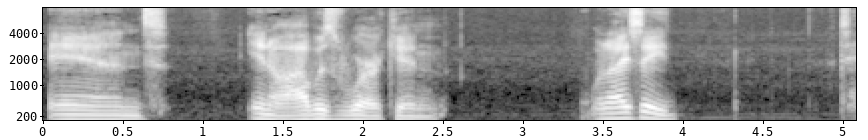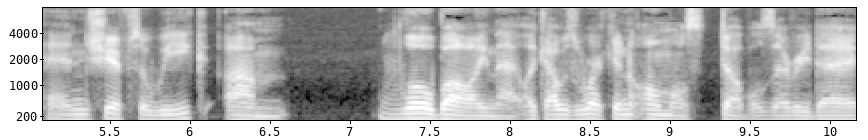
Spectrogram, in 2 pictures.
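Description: A man with a Boston accent speaks fairly slowly at a medium pitch, with long, frequent pauses and fairly even intonation. His tone is dark and mellow, and the sound is dry and close with no echo. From Lynn, Massachusetts (Boston area). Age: 30s. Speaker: tour manager and podcast host. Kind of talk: casual chat.

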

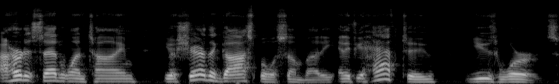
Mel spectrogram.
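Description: Over a silent background in a very clean recording, a man with a Texan accent speaks with lively intonation. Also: fairly high pitch for a man, moderate pace. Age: 60s. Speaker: company president. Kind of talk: interview.

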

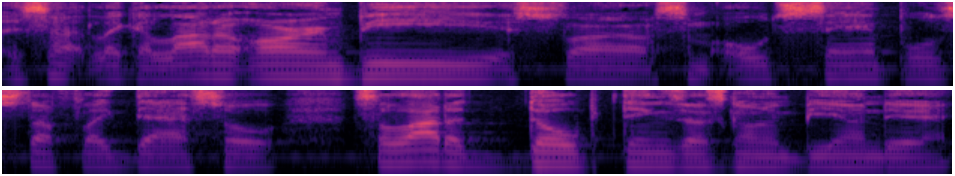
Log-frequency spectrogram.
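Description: Moderate pace and fairly even intonation in a normal speaking voice. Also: man, very clean recording, silent background. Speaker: rapper and poet. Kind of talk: casual interview chat.

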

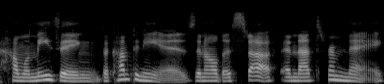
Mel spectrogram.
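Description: Against a quiet background comes an ordinary speaking voice with ordinary pitch variation. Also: woman. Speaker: podcast host. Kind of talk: casual chat.

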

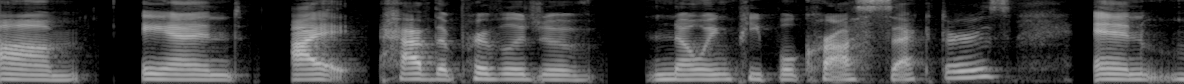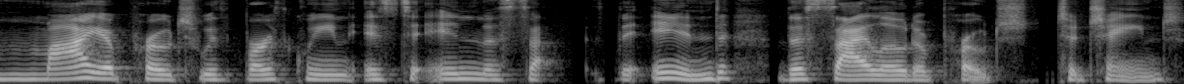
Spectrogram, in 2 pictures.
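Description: With a General American accent, a woman uses an unremarkable speaking voice, a fairly low pitch, and fairly even intonation at a fairly slow pace. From US West Coast (Oakland, California). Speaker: podcast host and nonprofit founder. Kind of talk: solo monologue podcast, casual. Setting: home recording, live with friends.

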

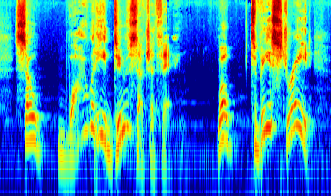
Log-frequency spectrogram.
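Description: A high-pitched male voice with very wide pitch swings, over music in the background. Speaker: true crime YouTuber. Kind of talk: true-crime narration. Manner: solemn, measured, serious storytelling tone; casual, direct asides to viewers.

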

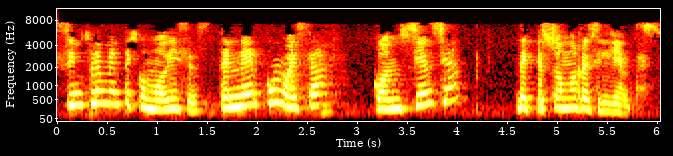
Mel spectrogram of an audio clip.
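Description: Very slowly, a woman speaks in a high voice with very wide pitch swings. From Mexico, Torreón. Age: 30s. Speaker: psychotherapist. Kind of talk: interview.

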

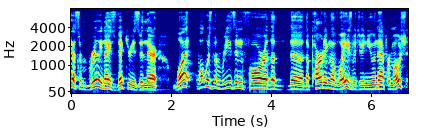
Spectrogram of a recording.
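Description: The intonation here is lively. The speaker has a Midwestern American accent. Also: man, high pitch for a man, moderate pace. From Michigan, US Midwest. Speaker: podcast host. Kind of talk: casual chat. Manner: animated.

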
